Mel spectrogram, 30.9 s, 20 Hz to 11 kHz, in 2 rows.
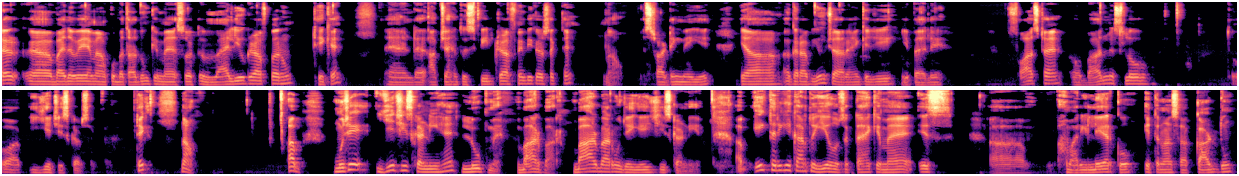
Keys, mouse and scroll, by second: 1.4 click, 4.0-5.8 drag, 5.8 space, 8.1-14.6 drag, 14.6 space, 17.2 space, 17.7-20.5 drag, 25.4-29.9 drag.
